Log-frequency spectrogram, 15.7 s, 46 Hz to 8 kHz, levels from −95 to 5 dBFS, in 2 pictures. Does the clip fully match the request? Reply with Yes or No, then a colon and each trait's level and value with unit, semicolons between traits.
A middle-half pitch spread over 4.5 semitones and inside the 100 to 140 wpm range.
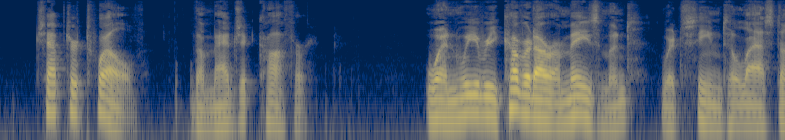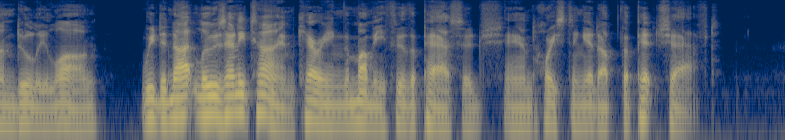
Yes: average, 5.2 semitones; slow, 135 wpm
